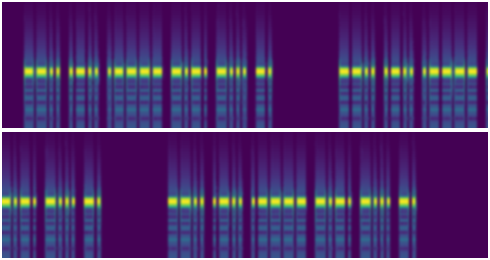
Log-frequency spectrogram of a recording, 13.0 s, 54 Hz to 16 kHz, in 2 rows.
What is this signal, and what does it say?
Morse code, heard as a keyed tone, about 28 wpm, 700 Hz. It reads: ZL1CBN ZL1CBN ZL1CBN
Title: DXCC-100 Call Signs - 6 Characters - Repeated 3x - 28wpm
